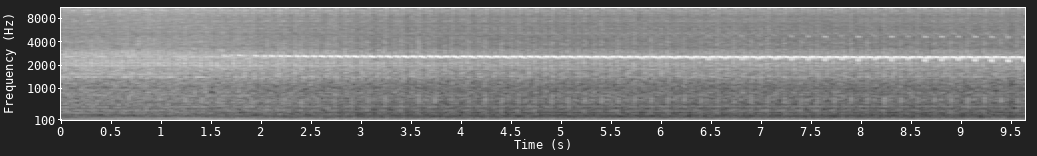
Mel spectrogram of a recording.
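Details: Maserati Ghibli SQ4, broken after 0-60 runs: at idle a thin high whine with fast even ticking starts a couple seconds after startup and stops when the dipstick is pulled; abnormal engine noise, cause unclear.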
